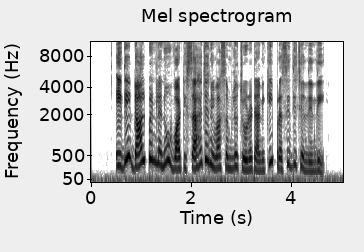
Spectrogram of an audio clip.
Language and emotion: Telugu, neutral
